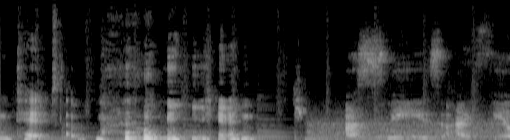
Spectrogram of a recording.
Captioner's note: laughing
